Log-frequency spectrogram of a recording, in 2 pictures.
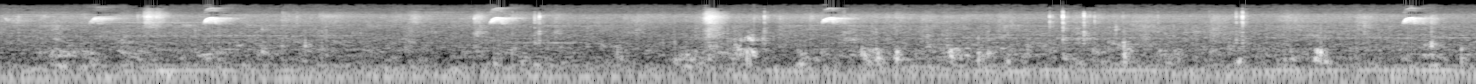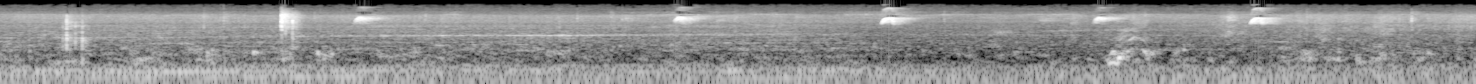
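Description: A small bird chirping repeatedly, short sharp high calls about once a second, with faint rustling underneath.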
